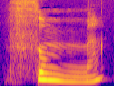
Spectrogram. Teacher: ثا کے لیے بھی ہماری زبان جو ہے زبان کی ٹپ اوپر والے دانت پر لگے گی اور تھوڑی سی ٹپ باہر ہوگی، تب ہم سا نکالیں گے سافٹلی.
